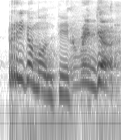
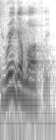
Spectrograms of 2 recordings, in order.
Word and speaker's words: Rigamonti: How do you pronounce the last name there? Rigamonti. Rigamonti. Because I know my viewers are like, Jesus Christ, get it right. It's Rigamonti.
